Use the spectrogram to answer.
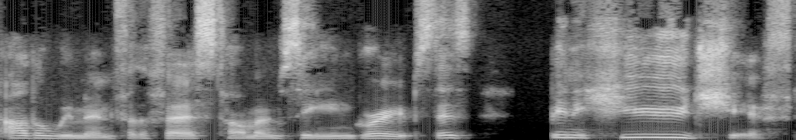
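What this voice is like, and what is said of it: Slightly croaky voice. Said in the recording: “my voice is a little bit croaky. Yes, I'm a little bit sick. I've had a chest infection.”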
